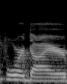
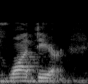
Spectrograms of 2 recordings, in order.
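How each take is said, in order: First: It is pronounced the regional Texas way. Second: It is pronounced the standard way. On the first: The speaker calls it wrong. "I say voir dire because I'm in Texas" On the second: The speaker calls it right. "The correct pronunciation is voir dire"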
